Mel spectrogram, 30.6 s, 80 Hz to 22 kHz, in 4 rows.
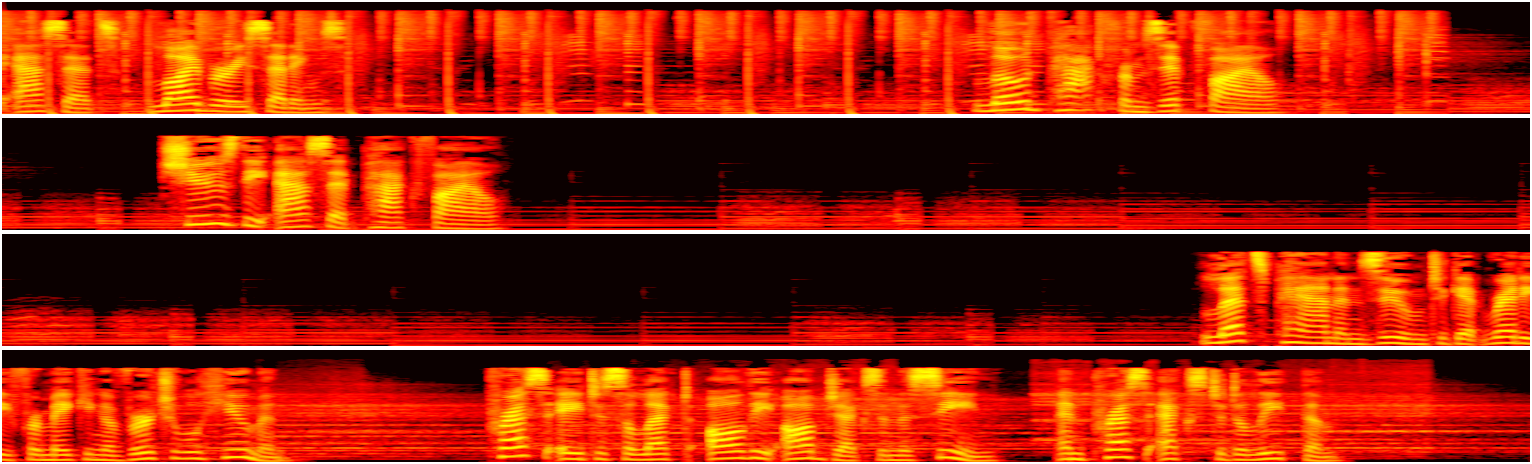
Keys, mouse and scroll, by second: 2.0 click, 16.5 click, 18.2 click, 20.2-20.7 shift+middle drag, 20.9 drag, 21.0-22.3 middle drag, 22.6-23.5 shift+middle drag, 24.6-26.0 shift+middle drag, 27.0 a, 28.0 x.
